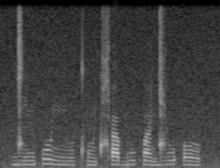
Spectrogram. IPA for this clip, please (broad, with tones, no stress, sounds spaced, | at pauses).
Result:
d͡ʑ ĩ˨ p o˦˨ ʊ̯ ɲ u˨ tʰ ũ˨ t͡ɕʰ ä˦˨ b u˦ p ã˦˨ d͡ʑ u˦ h o˦˨ ʊ̯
